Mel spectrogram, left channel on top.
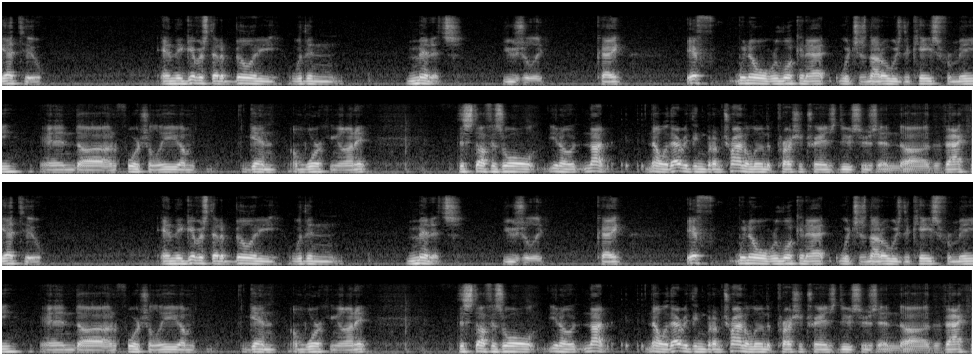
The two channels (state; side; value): identical; both; correlation 1.00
